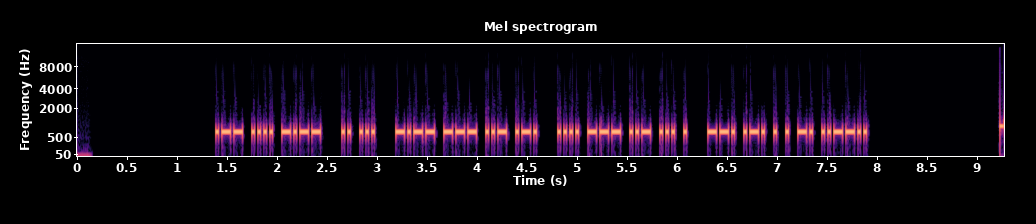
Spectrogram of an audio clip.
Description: Morse code, heard as a keyed tone, about 40 wpm, 700 Hz. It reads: WHY IS YOUR HOUSE GREEN?
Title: Sentences from Top 1000 Words - Review Part 2 - 40wpm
